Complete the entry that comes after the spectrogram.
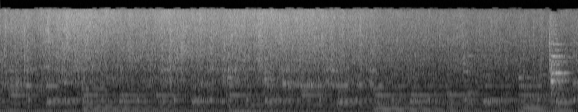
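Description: Ground spices and ginger paste sizzling as they fry in oil, stirred with a wooden spatula, with a sharp knock of the spatula about five and a half seconds in. Background music plays under it.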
